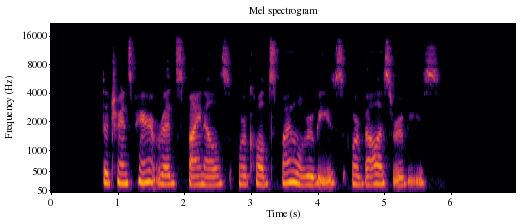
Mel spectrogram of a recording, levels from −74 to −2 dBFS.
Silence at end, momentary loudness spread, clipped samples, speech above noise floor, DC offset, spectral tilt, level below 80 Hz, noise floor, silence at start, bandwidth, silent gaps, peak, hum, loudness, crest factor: 1.15 s; 7 LU; under 0.1%; 64 dB; under 0.1%; -4 dB/octave; -76 dBFS; -87 dBFS; 0.8 s; 16 kHz; none; -8 dBFS; none; -23 LUFS; 16 dB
